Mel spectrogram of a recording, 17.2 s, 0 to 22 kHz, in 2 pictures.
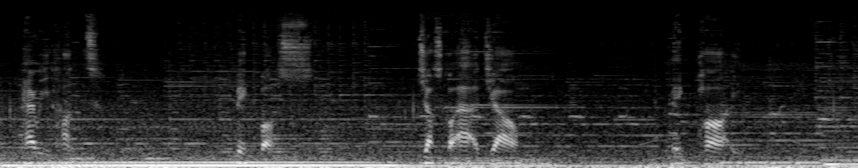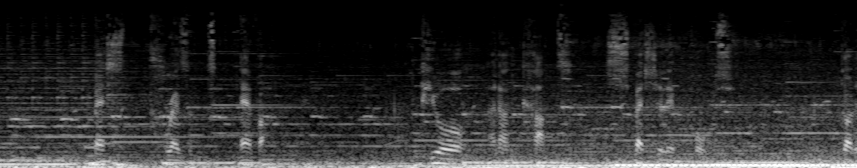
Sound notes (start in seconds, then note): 9.4 echoing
